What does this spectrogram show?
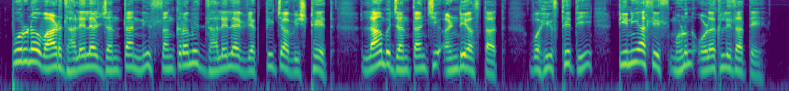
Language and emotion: Marathi, neutral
